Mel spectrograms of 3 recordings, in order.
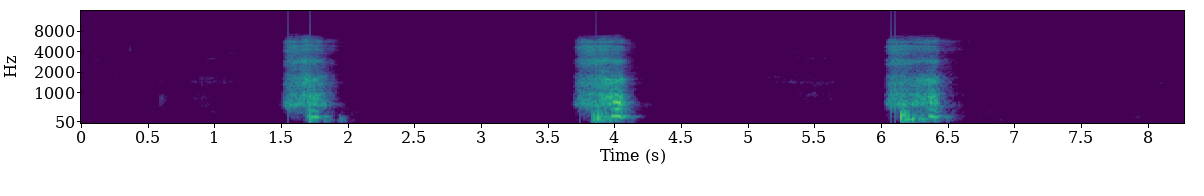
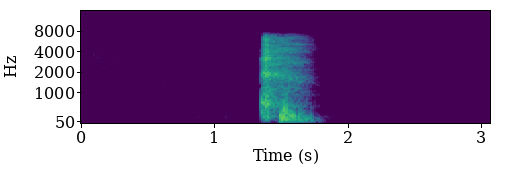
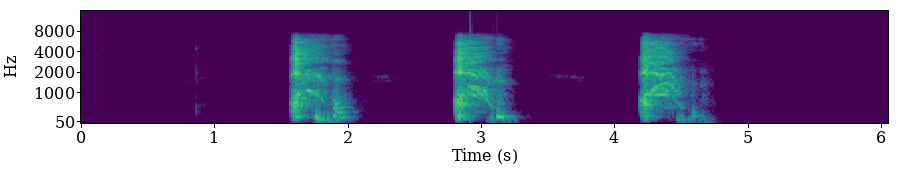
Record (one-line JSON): {"exhalation_length": "8.3 s", "exhalation_amplitude": 10102, "exhalation_signal_mean_std_ratio": 0.23, "cough_length": "3.1 s", "cough_amplitude": 18544, "cough_signal_mean_std_ratio": 0.22, "three_cough_length": "6.1 s", "three_cough_amplitude": 27777, "three_cough_signal_mean_std_ratio": 0.28, "survey_phase": "beta (2021-08-13 to 2022-03-07)", "age": "65+", "gender": "Female", "wearing_mask": "No", "symptom_none": true, "smoker_status": "Ex-smoker", "respiratory_condition_asthma": false, "respiratory_condition_other": false, "recruitment_source": "REACT", "submission_delay": "3 days", "covid_test_result": "Negative", "covid_test_method": "RT-qPCR"}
